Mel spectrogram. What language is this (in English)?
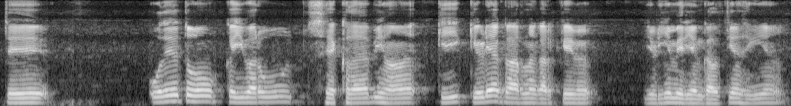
Punjabi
